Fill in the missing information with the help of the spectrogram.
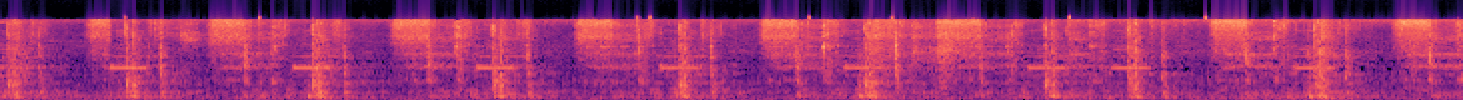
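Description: Instant coffee powder stick packing machine running. It clacks in a steady cycle about once a second, each stroke with a short hiss.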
